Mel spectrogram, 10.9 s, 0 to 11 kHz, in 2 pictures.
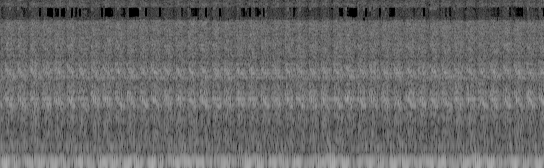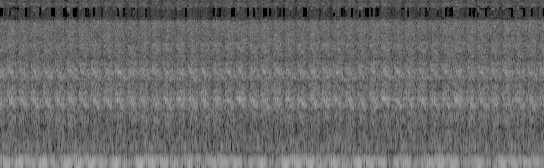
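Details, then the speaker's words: Freshly rebuilt Toyota 2JZ in a Corolla wagon, cranked unprimed with cam and crank angle sensors unplugged to build oil pressure; steady, even starter cranking, no firing or knocking, healthy. "Cam and crank angle sensor are unplugged currently, so yeah, we should just be able to crank it over and make oil pressure after about 15 to 20 seconds, I hope."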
